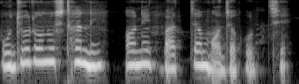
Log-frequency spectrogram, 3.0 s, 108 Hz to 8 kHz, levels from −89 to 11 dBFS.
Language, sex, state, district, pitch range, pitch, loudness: Bengali, female, West Bengal, Cooch Behar, 265-305 Hz, 280 Hz, -14 LUFS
